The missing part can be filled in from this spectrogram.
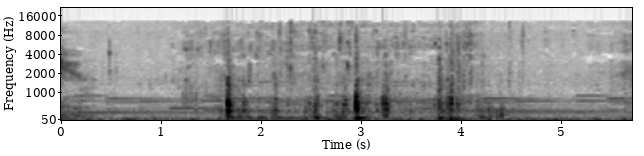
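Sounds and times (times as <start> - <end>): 
small water fountain trickling and splashing: 1.2 - 4.1.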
